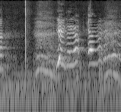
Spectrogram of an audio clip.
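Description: Two girls laughing: short breathy bursts and pitched squeals of laughter, after a single sharp click about half a second in.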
